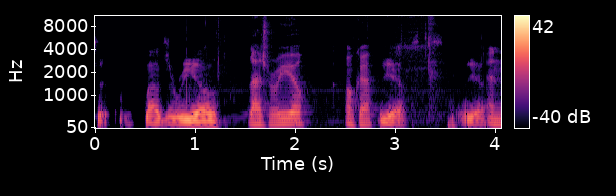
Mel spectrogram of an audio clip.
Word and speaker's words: Lazarillo: Lazar, how you pronounce it? Lazarillo.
